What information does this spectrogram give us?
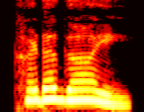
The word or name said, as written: ಖಡಗಾಯಿ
